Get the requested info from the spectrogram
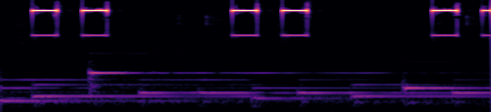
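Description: A countdown-timer clock ticking sound effect, a tick-tock pair once a second, over soft background music of held notes.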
